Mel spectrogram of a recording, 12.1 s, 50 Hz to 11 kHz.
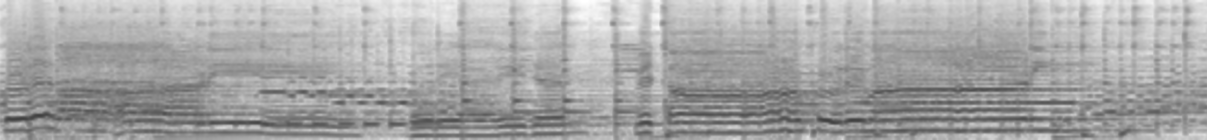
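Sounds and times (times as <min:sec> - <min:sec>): harmonium drone: 0:00.0 - 0:12.0
person singing devotional song: 0:00.0 - 0:12.0.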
